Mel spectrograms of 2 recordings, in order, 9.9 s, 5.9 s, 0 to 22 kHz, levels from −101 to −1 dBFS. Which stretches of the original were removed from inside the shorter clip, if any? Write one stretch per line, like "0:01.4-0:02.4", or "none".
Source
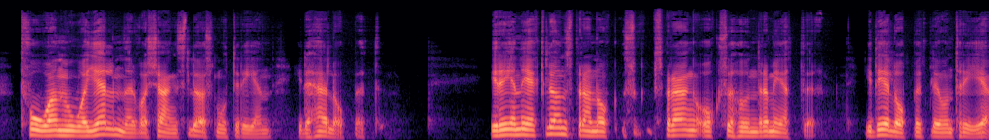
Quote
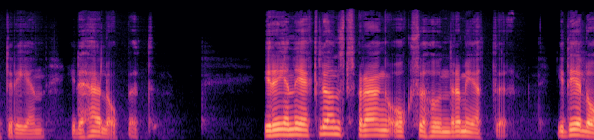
0:05.7-0:06.5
